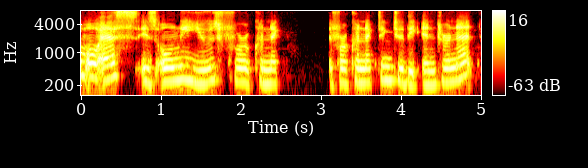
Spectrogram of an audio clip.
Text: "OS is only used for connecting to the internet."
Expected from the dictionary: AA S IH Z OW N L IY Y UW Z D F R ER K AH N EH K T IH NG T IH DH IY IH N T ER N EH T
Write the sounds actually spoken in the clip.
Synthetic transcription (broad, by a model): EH S IH Z OW N L IY Y UW Z D F R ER K AH N EH K T IH NG T IH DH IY IH N T ER N EH T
